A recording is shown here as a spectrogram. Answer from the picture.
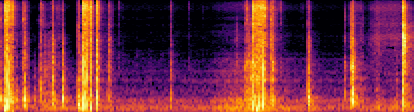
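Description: Nut driver tightening the single screw of a plastic refrigerator damper cover: irregular sharp clicks and scrapes of tool, screw and plastic, with a longer, louder scrape about two and a half seconds in.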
